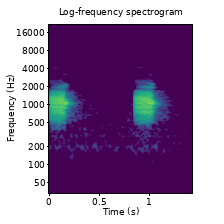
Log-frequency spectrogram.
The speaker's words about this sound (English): Toads! See, I knew it. They do exist. I can pick them up and everything.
